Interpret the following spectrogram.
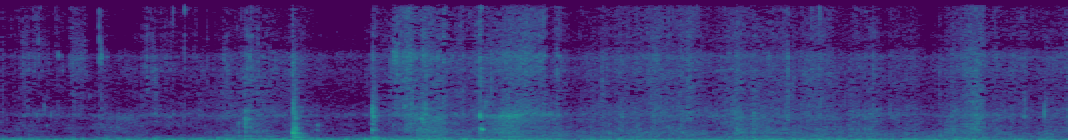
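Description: A quiet stretch with a few faint scrapes and taps of a hand hoe working soil, over a low steady rumble.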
